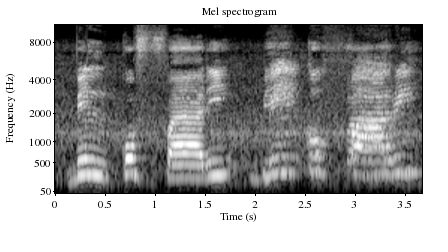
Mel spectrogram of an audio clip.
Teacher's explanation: یہاں را باریک ہوگی، زیر والی را ہے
